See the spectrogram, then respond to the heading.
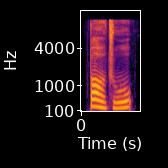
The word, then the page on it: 爆竹: bào zhú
